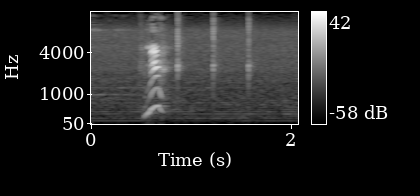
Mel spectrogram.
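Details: Dog at home during a scuffle as a new puppy attacks an older dog named Teddy: one short whining yelp that rises then falls, followed by a few sharp clicks and taps in a quiet room.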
